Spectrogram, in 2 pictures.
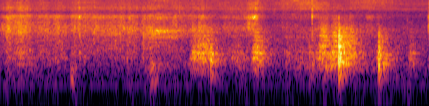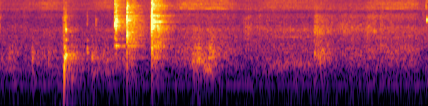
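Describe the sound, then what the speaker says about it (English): Wiping crumbs out of a hot cast iron skillet, quiet close rubbing and scraping strokes in uneven bursts, with a few light metallic clinks and a faint steamy hiss underneath. "I'm just going to wipe out the skillet. Just get any crumbs out."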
